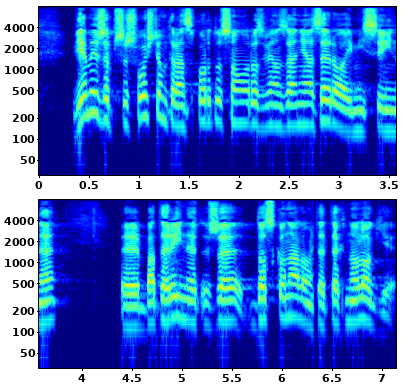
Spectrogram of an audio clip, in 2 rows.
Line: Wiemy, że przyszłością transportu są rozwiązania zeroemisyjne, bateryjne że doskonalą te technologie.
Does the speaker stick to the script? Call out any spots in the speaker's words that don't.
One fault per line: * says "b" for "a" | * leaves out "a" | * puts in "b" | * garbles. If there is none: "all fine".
all fine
